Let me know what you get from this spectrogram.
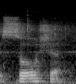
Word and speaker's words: Saoirse: Saoirse Ronan. If I say Suarez or something like that, then people might know her a little bit better. But yeah, apparently you pronounce it Saoirse.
